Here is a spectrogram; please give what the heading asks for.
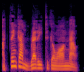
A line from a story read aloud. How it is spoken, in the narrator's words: Jessica said curtly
